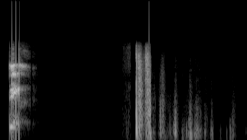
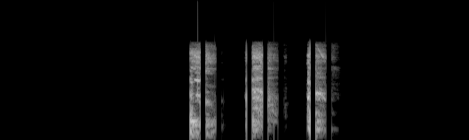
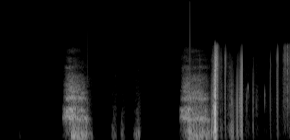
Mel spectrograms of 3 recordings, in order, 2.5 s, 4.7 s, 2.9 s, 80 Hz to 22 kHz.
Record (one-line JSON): {"cough_length": "2.5 s", "cough_amplitude": 29551, "cough_signal_mean_std_ratio": 0.22, "three_cough_length": "4.7 s", "three_cough_amplitude": 26079, "three_cough_signal_mean_std_ratio": 0.23, "exhalation_length": "2.9 s", "exhalation_amplitude": 26739, "exhalation_signal_mean_std_ratio": 0.25, "survey_phase": "alpha (2021-03-01 to 2021-08-12)", "age": "45-64", "gender": "Male", "wearing_mask": "No", "symptom_cough_any": true, "symptom_new_continuous_cough": true, "symptom_abdominal_pain": true, "symptom_fatigue": true, "symptom_headache": true, "symptom_onset": "3 days", "smoker_status": "Never smoked", "respiratory_condition_asthma": false, "respiratory_condition_other": false, "recruitment_source": "Test and Trace", "submission_delay": "1 day", "covid_test_result": "Positive", "covid_test_method": "RT-qPCR", "covid_ct_value": 26.1, "covid_ct_gene": "ORF1ab gene", "covid_ct_mean": 27.2, "covid_viral_load": "1200 copies/ml", "covid_viral_load_category": "Minimal viral load (< 10K copies/ml)"}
